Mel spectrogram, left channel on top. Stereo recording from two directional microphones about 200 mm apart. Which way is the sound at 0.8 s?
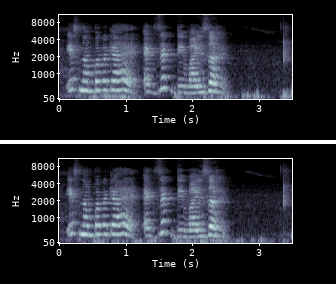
10° right (ahead or behind).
